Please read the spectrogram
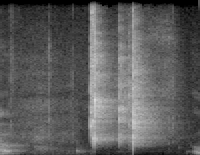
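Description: An aluminium Rockstar energy drink can being opened by its pull tab: a short fizzing hiss of escaping gas about a second in, then a sharp click.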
